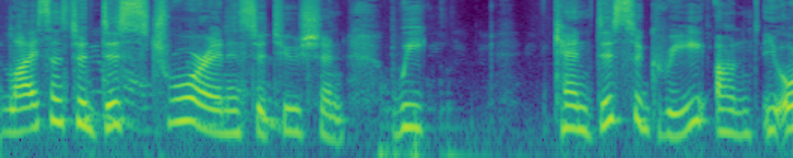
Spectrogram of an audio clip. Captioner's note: speaking French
